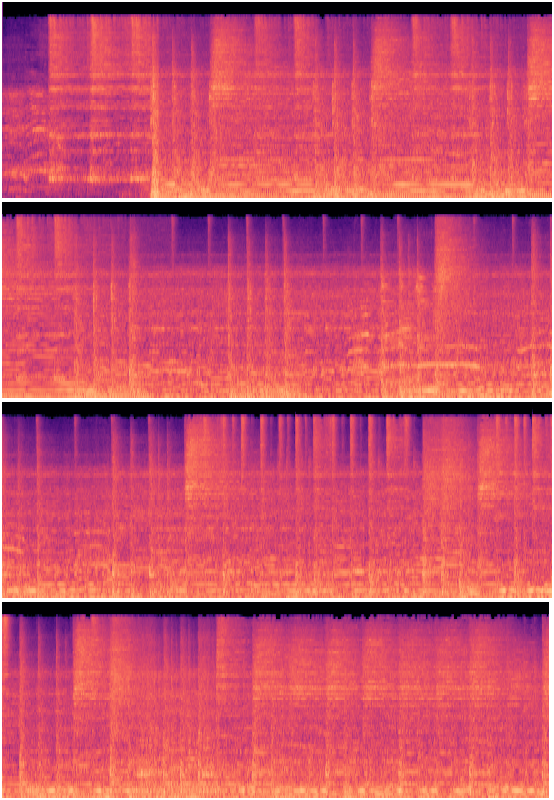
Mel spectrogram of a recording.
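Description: Death metal band playing live at full volume, drums, electric guitar and bass. The song kicks in abruptly about two seconds in.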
